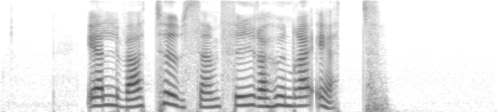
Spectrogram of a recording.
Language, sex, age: Swedish, female, 36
